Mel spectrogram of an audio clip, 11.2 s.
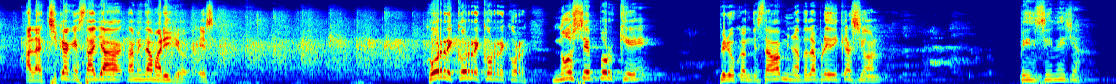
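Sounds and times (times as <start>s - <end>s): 
crowd applauding: 0.0s - 5.4s
speech: 0.2s - 2.4s, 4.3s - 6.6s, 7.2s - 8.9s, 10.2s - 11.0s
laughter: 8.5s - 10.0s.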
